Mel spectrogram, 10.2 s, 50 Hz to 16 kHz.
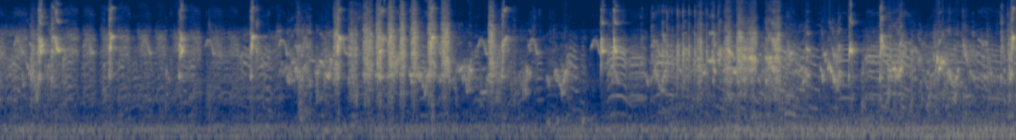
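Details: Budgerigars chatter, recorded August 14, 2024: rapid high chirps and warbling from several birds, with clicking bursts and a steady low hum beneath.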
